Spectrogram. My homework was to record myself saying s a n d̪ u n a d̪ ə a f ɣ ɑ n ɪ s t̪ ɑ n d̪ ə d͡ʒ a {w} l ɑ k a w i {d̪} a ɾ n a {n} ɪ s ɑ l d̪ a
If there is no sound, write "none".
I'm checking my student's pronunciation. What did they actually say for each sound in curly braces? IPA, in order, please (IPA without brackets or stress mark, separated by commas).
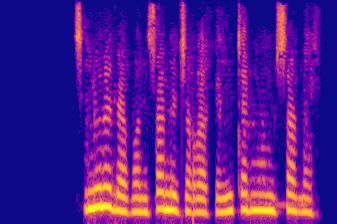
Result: ɣ, t̪, m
